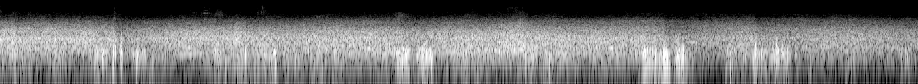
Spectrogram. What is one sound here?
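A jet airliner roars loudly as it speeds down the runway and lifts off.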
